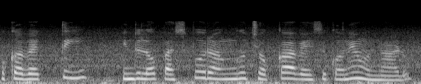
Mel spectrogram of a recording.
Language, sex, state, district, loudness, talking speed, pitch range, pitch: Telugu, female, Telangana, Mahabubabad, -15 LUFS, 115 wpm, 240-270 Hz, 255 Hz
